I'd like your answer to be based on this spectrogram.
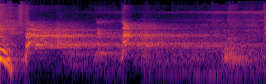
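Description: A thin, malnourished dog barks and yelps in a few short, sharp bursts, fairly close, with people talking around it.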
